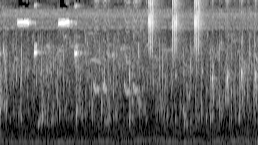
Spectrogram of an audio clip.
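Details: Common nightingale (sikatan londo) giving pure high whistled notes in pairs, soft warbled twitters, then several sharp explosive high clicks spaced about a third of a second apart, with a faint low hum.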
